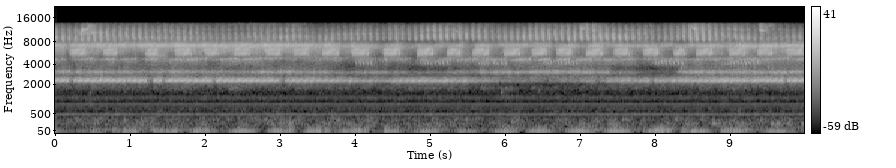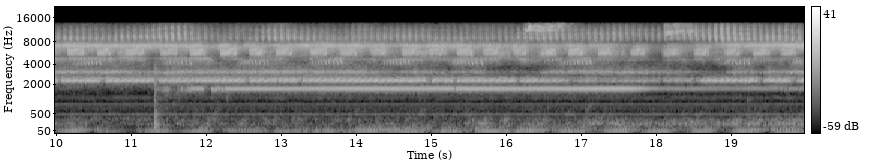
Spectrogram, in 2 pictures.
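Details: Gowrie dam, Djuma Game Reserve in South Africa's Sabi Sand Wildtuin, 19:33 on 05/07/2023, with frogs sitting in a tree in the corner of the dam: an unbroken wall of high pulsed trills and ringing tones, one sharp click midway.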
